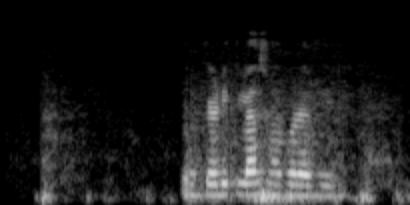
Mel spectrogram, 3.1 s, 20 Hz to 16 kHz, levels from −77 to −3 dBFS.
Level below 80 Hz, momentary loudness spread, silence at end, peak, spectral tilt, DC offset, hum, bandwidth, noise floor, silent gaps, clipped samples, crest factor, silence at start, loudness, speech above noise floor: -60 dBFS; 20 LU; 0.25 s; -2 dBFS; -7 dB/octave; under 0.1%; none; 9 kHz; -55 dBFS; none; under 0.1%; 22 dB; 0.3 s; -22 LUFS; 34 dB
